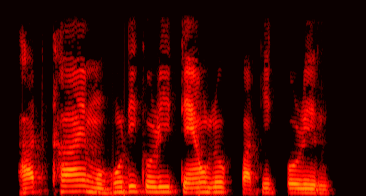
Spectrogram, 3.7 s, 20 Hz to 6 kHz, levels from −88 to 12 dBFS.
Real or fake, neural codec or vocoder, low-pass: real; none; 5.4 kHz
